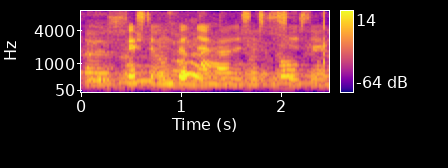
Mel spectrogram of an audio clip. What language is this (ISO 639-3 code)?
isl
